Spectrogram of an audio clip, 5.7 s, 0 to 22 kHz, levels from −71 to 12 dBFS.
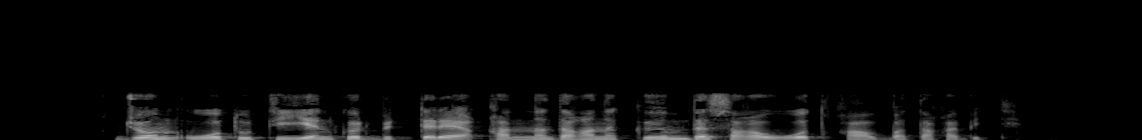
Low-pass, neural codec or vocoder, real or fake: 7.2 kHz; none; real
